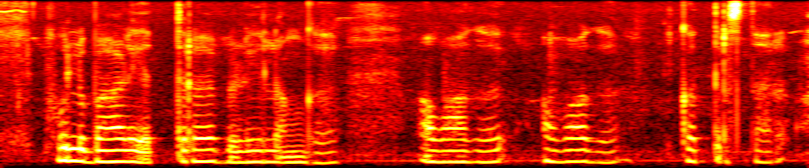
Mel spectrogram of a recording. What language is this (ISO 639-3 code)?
kan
